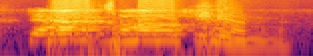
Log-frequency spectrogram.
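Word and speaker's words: Dastmalchian: by a gentleman by the name of David Datsmalkian. I believe this is how you pronounce the name.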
